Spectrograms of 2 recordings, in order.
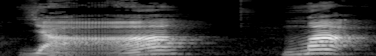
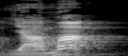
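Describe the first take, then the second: First: Each syllable is said separately with breaks. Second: The syllables are joined smoothly without breaks.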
